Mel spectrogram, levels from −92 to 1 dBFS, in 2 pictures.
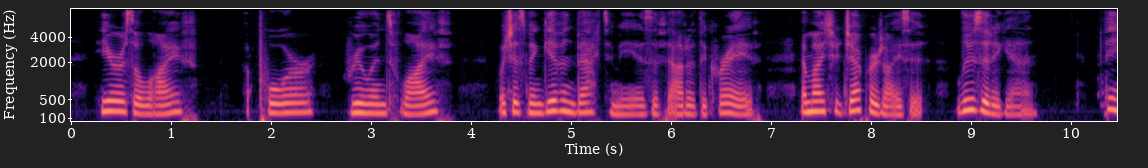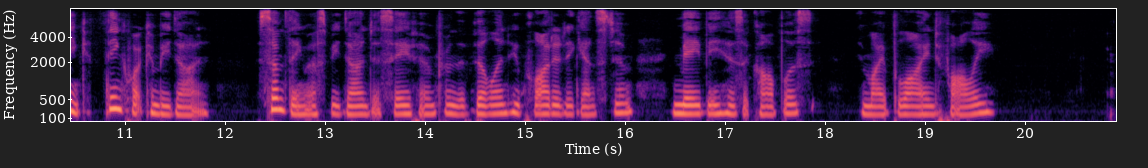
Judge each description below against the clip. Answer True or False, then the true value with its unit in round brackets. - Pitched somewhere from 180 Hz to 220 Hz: True (190 Hz)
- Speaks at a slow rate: False (165 wpm)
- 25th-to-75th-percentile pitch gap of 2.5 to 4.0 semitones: True (3.3 semitones)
